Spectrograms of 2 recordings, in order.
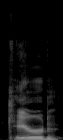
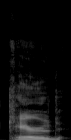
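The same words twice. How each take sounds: First: Cared pushed higher and louder; emphatic repeat of cared; stress on cared. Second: Said in the usual way. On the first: Shown as a demonstration. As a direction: lean hard into the repeated cared.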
